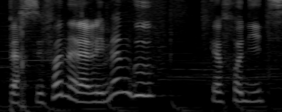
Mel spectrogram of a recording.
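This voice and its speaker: A woman's voice: a little high, sing-song, quick pace, soft background music. Jokey slangy woman retelling a myth. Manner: slangy, jokey asides, frequent laughs. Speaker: streamer storyteller. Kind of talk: casual myth retelling on a stream.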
